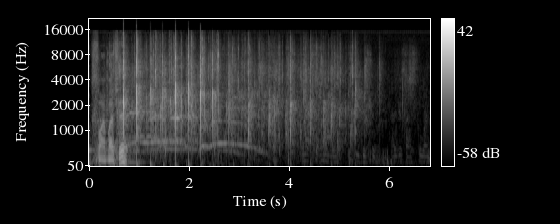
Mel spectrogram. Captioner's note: audience cheering and applause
